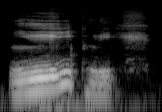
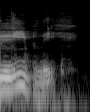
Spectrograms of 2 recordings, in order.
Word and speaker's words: lieblich: And then you have, again, the same vowel combination, IE, so V, lieblich.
